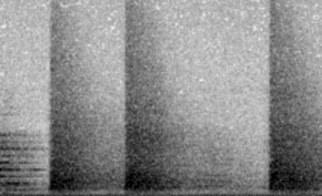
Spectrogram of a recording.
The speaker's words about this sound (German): Das sind doch Schüsse.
